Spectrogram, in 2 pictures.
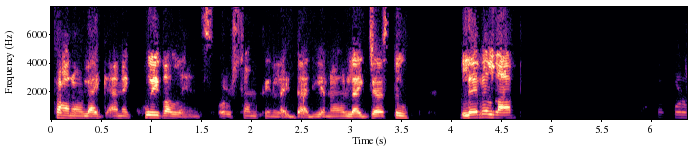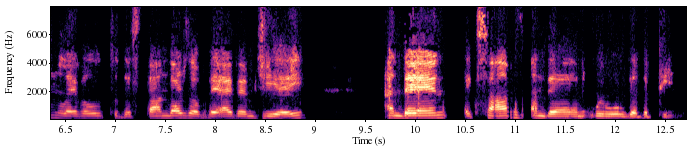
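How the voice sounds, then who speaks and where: A woman's voice: low voice, steady tone, moderate pace, darkish tone, no room sound, poor audio. Ecuadorian woman, filler-heavy guest talk. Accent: Ecuadorian Spanish. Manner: rambling, many "like" and "you know" fillers. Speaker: mountain guide, guest. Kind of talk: casual interview talk.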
